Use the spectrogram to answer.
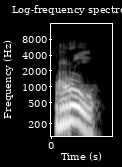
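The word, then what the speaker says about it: ρ: row L by a this sign is pronounced as row row L by a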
